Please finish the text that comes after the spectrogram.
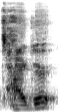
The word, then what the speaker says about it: Tagir: It's Tagir. Tiger?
